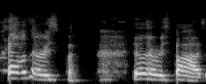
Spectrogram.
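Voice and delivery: high, loud laughing words; laughing through it. Real, not acted. Laughing about mother's reply, loud laughing words. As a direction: crack up as you say it.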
